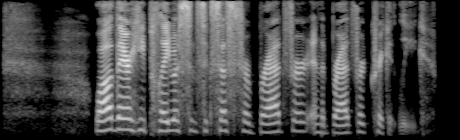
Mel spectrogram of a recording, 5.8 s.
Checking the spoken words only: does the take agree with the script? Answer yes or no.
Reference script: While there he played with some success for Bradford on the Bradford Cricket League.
no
